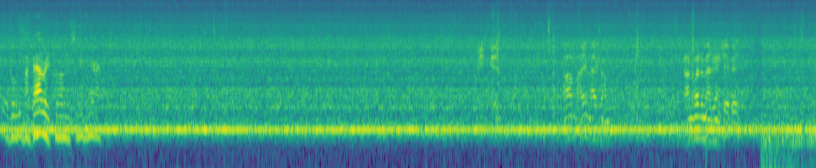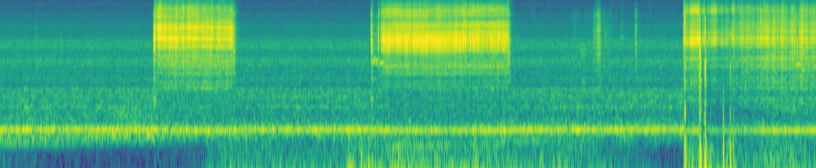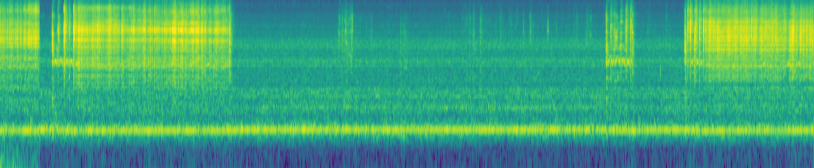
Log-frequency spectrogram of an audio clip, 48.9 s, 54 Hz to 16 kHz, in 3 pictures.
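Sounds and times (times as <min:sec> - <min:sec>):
welder humming: 0:15.1 - 0:37.4, 0:46.4 - 0:48.9
welding arc crackling and hissing: 0:15.3 - 0:17.2, 0:19.4 - 0:29.4, 0:30.0 - 0:37.4, 0:46.4 - 0:48.9.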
